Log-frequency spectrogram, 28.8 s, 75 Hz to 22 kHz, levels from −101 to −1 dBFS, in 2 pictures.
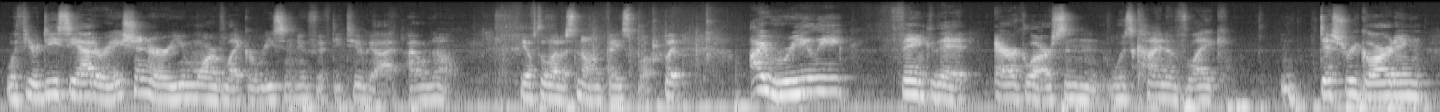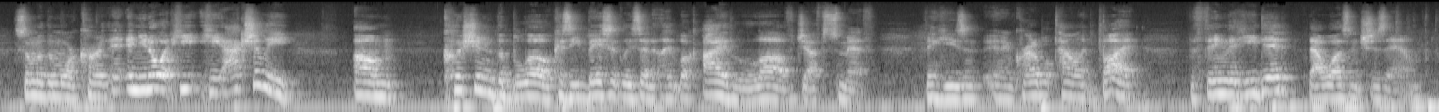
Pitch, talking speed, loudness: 140 Hz, 170 wpm, -20 LUFS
